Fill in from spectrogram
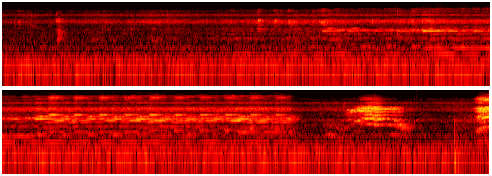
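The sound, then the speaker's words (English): A single short cat meow rises near the end, after several seconds of steady high electronic tones humming from a battery-powered toy sitting untouched in a corner. “The cat.”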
